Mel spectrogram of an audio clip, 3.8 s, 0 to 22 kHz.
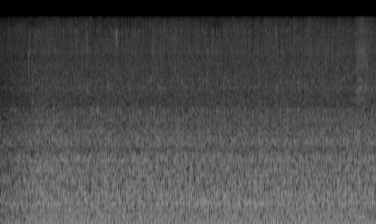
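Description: A Volvo truck engine idling in Euro Truck Simulator 2, a continuous, loud low rumble that holds steady without variation.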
